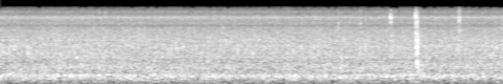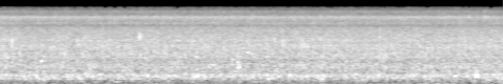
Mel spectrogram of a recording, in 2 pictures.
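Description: Stream water running steadily, with a sharp click just after four seconds in.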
